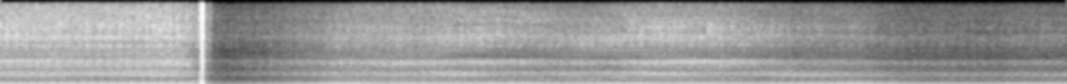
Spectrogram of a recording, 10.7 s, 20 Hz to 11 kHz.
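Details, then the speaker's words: 2002 Dodge Ram 24-valve Cummins HO with VP44 pump, cold, high idle near 1200 rpm switched into 3-cylinder mode for extra load and warm-up: sharp click, then deep, slightly lumpy but steady idle; rough sound normal for this mode. "it drops into 3-cylinder mode it just gives an increased load increased exhaust temperatures causing it to warm up faster kind of sounds like a little bit of a mess it's kind of a normal sound you'll hear out of them"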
